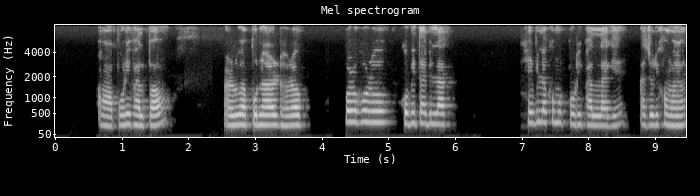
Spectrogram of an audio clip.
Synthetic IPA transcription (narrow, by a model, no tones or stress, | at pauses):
ɔ̃poɹibʱalpaʊ̃ | aɹuapʊnaɹdʱɔɹɔk̚ | xoɹuxoɹukobitabilak̚ | xejbilakʊmoɹpoɹibʱalːaɡɛ | azoɹixɔmɔjɔt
